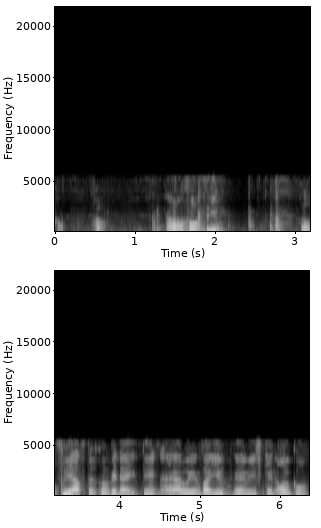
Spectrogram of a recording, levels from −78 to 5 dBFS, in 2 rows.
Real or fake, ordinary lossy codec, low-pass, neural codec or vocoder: fake; none; 5.4 kHz; codec, 16 kHz, 2 kbps, FunCodec, trained on Chinese and English, 25 frames a second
